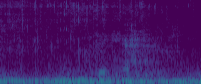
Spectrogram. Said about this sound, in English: Oh, and then I'll just do what I always do is empty out the excess water from our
